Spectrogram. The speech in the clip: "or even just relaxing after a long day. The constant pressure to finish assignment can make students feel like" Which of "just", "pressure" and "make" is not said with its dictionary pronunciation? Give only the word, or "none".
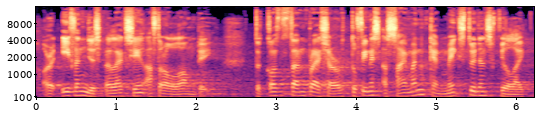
none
